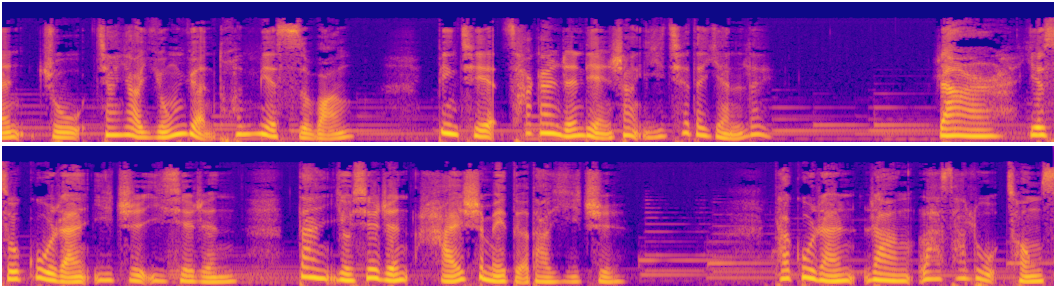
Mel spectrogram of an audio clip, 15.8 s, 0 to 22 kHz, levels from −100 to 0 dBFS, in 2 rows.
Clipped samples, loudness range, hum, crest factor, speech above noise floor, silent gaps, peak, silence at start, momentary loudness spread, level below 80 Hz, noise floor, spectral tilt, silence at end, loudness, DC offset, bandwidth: under 0.1%; 3 LU; none; 14 dB; 26 dB; none; -2 dBFS; 0 s; 8 LU; -44 dBFS; -42 dBFS; -5.5 dB/octave; 0 s; -16 LUFS; under 0.1%; 13.5 kHz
